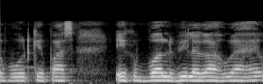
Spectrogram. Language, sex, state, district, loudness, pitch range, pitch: Hindi, male, Jharkhand, Deoghar, -14 LUFS, 175-180 Hz, 180 Hz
